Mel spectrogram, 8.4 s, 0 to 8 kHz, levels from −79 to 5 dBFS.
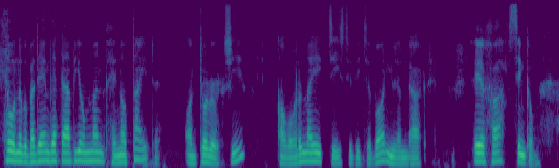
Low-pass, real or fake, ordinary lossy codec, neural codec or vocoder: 7.2 kHz; fake; none; codec, 16 kHz, 0.5 kbps, FunCodec, trained on LibriTTS, 25 frames a second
